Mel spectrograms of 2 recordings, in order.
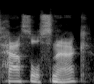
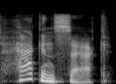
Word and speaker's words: Hackensack: Pronounce Hassensack as Hasselsnack.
